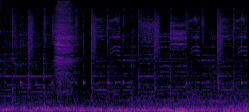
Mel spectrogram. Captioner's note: Abby huffs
